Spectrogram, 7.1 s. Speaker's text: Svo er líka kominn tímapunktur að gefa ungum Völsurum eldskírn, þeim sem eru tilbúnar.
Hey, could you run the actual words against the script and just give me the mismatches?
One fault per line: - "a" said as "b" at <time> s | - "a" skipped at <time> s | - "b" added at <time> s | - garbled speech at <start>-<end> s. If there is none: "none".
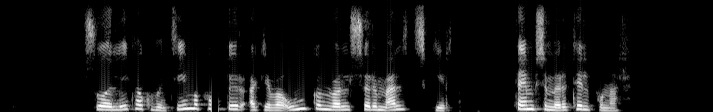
none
